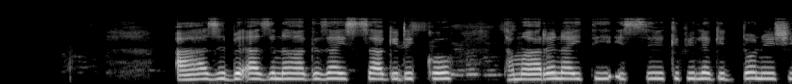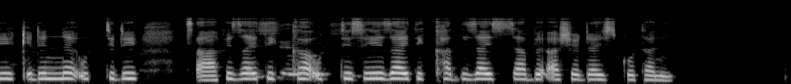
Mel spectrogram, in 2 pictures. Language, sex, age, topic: Gamo, female, 25-35, government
